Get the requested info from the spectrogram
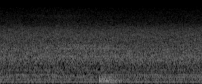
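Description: Steady hiss of room tone with a faint low hum, and a brief faint sound about a second in.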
